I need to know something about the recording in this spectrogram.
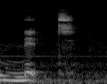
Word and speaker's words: knit: So how would you spell knit? N-I-T, knit. If you guessed K-N-I-T, you are absolutely correct. Remember, strange as it looks, K-N sometimes makes just the N sound, like in knee.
